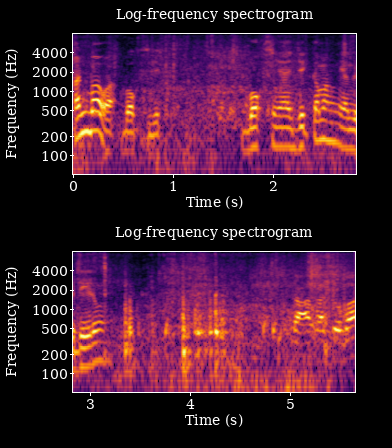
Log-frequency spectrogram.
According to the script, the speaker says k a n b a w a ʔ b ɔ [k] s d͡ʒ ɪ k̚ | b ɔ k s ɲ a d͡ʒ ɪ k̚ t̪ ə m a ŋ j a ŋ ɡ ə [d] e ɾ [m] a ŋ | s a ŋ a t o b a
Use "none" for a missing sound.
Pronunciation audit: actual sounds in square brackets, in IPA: k, d, m

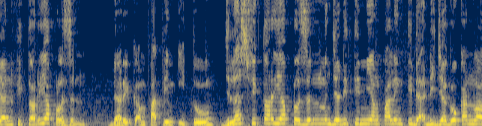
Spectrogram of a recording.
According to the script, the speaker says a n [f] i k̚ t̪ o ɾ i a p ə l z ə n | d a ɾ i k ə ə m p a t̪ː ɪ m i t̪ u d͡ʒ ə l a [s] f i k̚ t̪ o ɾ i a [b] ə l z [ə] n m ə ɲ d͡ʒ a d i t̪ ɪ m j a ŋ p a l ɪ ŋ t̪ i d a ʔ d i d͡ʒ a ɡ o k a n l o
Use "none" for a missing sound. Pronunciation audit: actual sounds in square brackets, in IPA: f, s, p, ə

